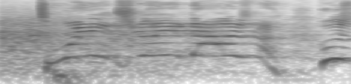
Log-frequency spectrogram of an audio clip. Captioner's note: audience laughs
